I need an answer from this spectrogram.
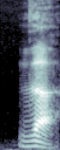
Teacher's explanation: you want the tip of your tongue to be between the teeth. You don't need to bite the tongue. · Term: TH sound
